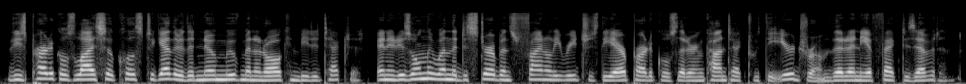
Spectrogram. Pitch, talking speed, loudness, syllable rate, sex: 205 Hz, 240 wpm, -17 LUFS, 6.8 syllables/s, female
